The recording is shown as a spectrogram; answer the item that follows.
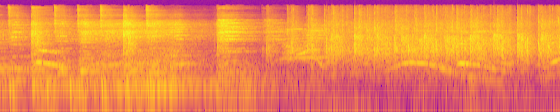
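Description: Live church music with a bass line and singing, which fades about three seconds in. From about four seconds a congregation claps and calls out, with a voice rising and falling over the applause.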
